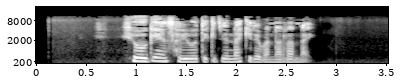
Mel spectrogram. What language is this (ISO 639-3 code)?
jpn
